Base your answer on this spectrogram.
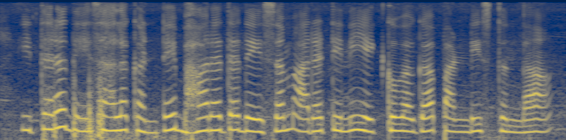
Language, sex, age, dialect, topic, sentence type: Telugu, female, 18-24, Southern, agriculture, statement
